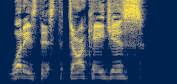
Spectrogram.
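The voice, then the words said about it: Imitates a TV character's voice. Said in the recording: “terrible McCoy impression ... That's pretty good”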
